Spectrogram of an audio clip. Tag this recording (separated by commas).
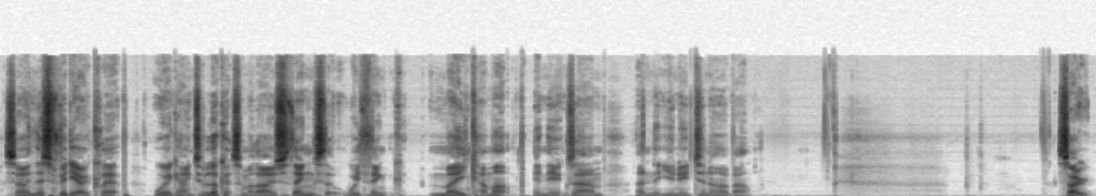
Speech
